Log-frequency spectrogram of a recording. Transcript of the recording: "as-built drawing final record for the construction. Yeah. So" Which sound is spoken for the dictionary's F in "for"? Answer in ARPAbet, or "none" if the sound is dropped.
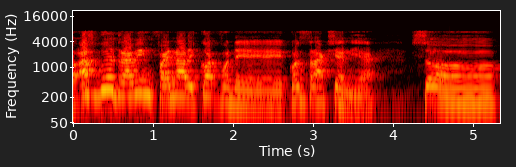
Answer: F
